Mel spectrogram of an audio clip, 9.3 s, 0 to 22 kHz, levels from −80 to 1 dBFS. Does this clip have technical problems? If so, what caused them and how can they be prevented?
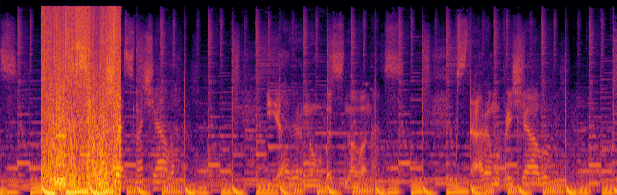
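Yes. From 0.61 to 1.80 s the sound turns into loud, harsh distortion, with quiet bits as loud as everything else. That's likely signed and unsigned mixed up: 16-bit samples read with the top bit flipped, so each zero crossing jumps across the full range. Declaring the sample format explicitly at every read and write prevents it.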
